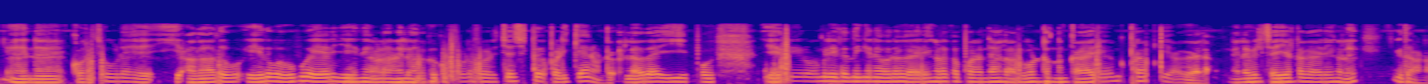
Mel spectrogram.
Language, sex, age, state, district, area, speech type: Malayalam, male, 60+, Kerala, Idukki, rural, spontaneous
